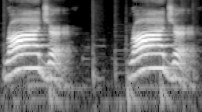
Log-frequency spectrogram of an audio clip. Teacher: notice the different pronunciation at the end of the name roger standard american english pronunciation pronounces the er sound at the end after the vowel sound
